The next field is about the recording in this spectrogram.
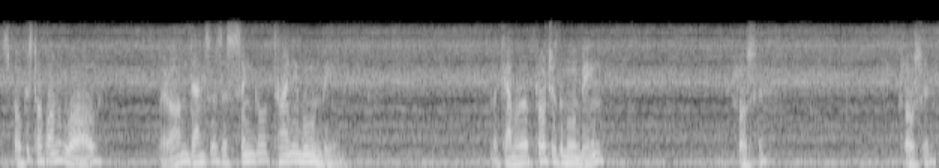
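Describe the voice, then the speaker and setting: An actor playing a grave, visionary scientist in an old-time radio drama, speaking formally and with theatrical deliberation. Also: male voice, medium pitch. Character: grave, visionary male scientist unveiling his secret discovery. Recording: dull, faintly noisy old radio recording.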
